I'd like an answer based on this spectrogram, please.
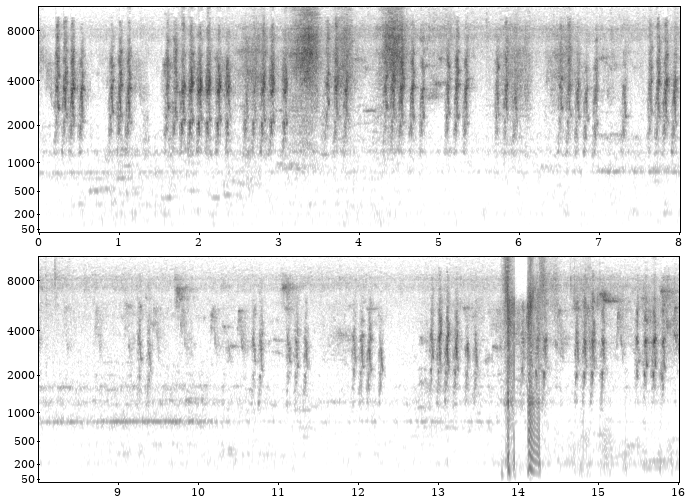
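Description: Small birds chirping in quick repeated bursts, each a rapid string of high chirps lasting about a second, thinning out midway and picking up again near the end. A short loud swish cuts across them near the end.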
